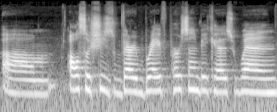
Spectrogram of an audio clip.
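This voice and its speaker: Very slow speech in a Chinese accent comes with monotone, flat intonation and audible room echo. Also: woman. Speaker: actor. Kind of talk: interview.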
